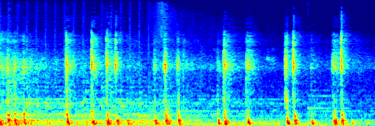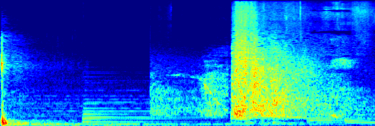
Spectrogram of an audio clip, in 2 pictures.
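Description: Gunfire: a string of sharp, irregularly spaced shots over the first five seconds, over background music. About eight seconds in comes a loud, sudden rush of noise that fades away.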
